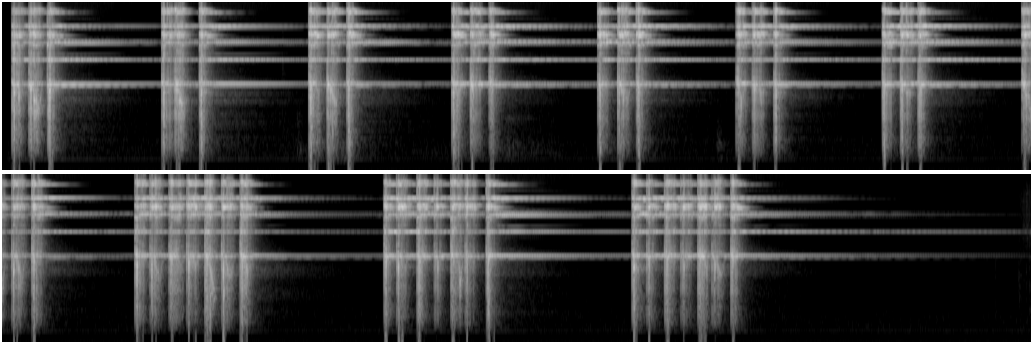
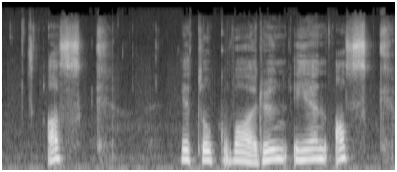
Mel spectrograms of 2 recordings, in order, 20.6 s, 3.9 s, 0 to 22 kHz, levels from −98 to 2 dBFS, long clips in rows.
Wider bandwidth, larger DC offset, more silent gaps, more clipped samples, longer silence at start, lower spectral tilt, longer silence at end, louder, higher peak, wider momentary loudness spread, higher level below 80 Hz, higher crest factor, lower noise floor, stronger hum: first, over 20 kHz vs 16.5 kHz; neither; neither; neither; second, 0.1 s vs 0.25 s; second, 5.5 dB/octave vs -5 dB/octave; first, 2.25 s vs 0 s; about the same, -16 LUFS vs -17 LUFS; about the same, 0 dBFS vs -2 dBFS; first, 20 LU vs 9 LU; second, -76 dBFS vs -48 dBFS; about the same, 20 dB vs 16 dB; first, -67 dBFS vs -45 dBFS; neither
